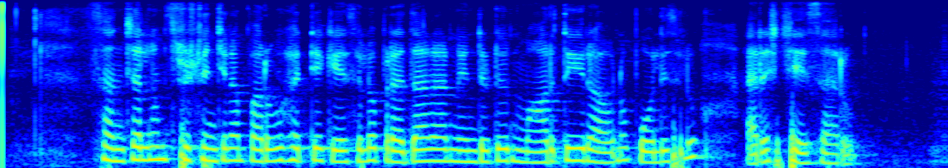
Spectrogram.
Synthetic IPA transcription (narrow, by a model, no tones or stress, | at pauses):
sɐɲt͡ʃɐlɐnɐmsɾuʂʈiɲt͡ʃinɐpɐɾʋuɦɐt̪jɐke̞ːsulo̞ːpɾɐd̪ʱaːnanind̪uʈunmaːɾt̪iːɾaːʋɐnupo̞ːliːsuluɐɾe̞sʈt͡ʃɛːʃaːɾu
